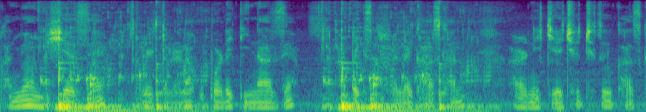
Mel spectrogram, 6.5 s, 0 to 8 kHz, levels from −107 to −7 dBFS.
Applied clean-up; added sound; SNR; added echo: none; Liquid; -4 dB; none.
